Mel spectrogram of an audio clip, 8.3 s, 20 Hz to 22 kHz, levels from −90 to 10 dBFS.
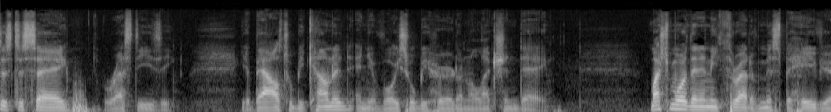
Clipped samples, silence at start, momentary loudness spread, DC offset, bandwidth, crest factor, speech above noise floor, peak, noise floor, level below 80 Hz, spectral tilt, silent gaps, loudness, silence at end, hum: under 0.1%; 0 s; 14 LU; under 0.1%; 15.5 kHz; 22 dB; 32 dB; -2 dBFS; -54 dBFS; -40 dBFS; -4.5 dB/octave; none; -22 LUFS; 0 s; none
